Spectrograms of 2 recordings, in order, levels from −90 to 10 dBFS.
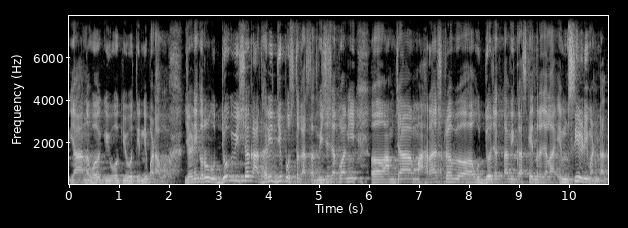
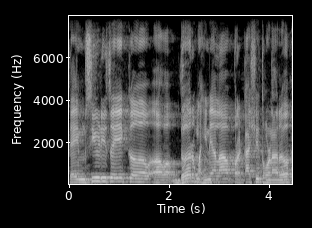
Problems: background sounds at intervals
